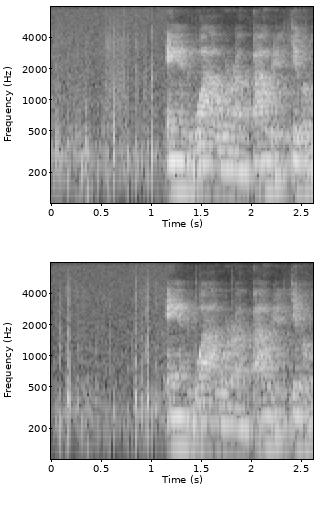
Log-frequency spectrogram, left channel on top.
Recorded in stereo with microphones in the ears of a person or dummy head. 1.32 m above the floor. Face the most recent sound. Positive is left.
turn(degrees=5)  # may be behind; listen again after turning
